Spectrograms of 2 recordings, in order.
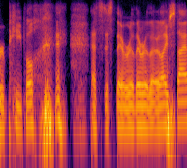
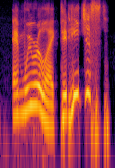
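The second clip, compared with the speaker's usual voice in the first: usual speaking voice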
